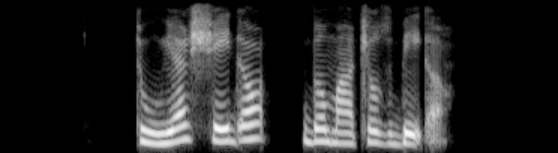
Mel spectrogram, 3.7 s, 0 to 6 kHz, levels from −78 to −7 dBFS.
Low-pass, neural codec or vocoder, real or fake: 5.4 kHz; autoencoder, 44.1 kHz, a latent of 192 numbers a frame, MeloTTS; fake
